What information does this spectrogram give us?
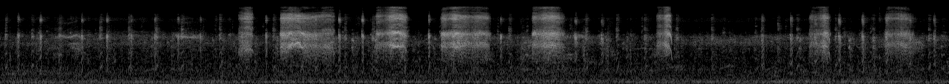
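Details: Blackbird chicks in a nest, heard as bursts of harsh, high rasping squeals in irregular clusters, with faint high ticking notes between them.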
